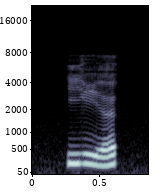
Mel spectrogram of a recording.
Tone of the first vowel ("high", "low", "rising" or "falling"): low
